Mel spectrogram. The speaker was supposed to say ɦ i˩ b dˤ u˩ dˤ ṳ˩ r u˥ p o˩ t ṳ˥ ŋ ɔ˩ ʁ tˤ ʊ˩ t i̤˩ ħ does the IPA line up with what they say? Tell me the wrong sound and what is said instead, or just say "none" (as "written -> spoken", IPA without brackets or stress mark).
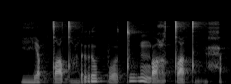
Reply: none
